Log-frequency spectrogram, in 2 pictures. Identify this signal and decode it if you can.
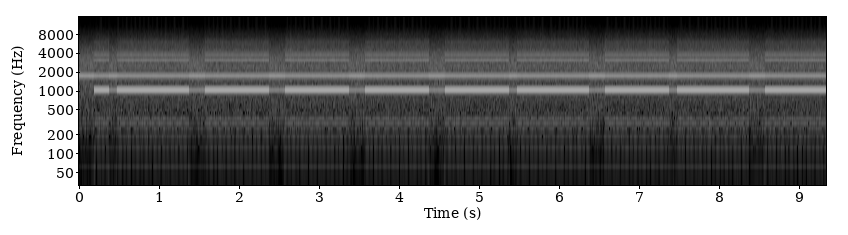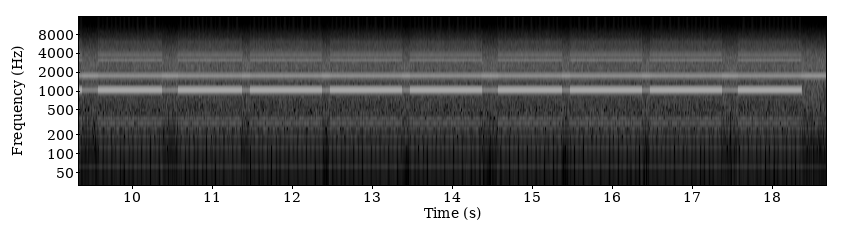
Radio time signal (DCF77), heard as a tone whose level steps once a second, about 1050 Hz, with a steady whistle near 1760 Hz. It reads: 0 1 1 1 1 0 1 0 1 1 1 0 0 0 1 0 0 1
